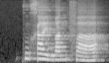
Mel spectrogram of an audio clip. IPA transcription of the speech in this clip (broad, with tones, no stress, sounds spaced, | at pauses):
k u˥˧ x a˥˩ ɪ̯ l w a˧˥ n f ä˨˩˦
